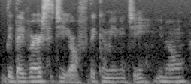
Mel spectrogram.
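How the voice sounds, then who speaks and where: A woman with a Brazilian accent speaks in a low, gravelly voice with a warm, mellow tone. She talks thoughtfully in an interview, restarting phrases as she goes and laughing easily. A faint hum of room noise sits under her. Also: level tone, fast, low-quality recording. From Salvador, Bahia, Brazil. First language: Portuguese. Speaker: dancer and capoeira instructor, interview guest. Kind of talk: conversational interview.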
